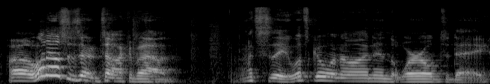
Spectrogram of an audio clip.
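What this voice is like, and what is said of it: Usual voice. Nothing is said of it.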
